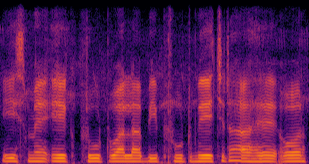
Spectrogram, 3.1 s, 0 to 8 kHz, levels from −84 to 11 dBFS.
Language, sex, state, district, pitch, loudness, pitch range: Hindi, male, Himachal Pradesh, Shimla, 145 Hz, -17 LUFS, 145-150 Hz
